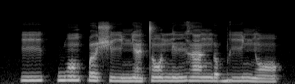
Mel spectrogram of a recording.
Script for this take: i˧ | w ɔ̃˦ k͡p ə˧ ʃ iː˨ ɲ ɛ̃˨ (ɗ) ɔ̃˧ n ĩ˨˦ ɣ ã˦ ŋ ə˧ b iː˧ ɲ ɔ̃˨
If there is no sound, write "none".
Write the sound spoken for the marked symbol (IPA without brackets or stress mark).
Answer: t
